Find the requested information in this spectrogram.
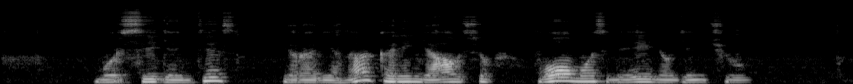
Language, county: Lithuanian, Šiauliai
